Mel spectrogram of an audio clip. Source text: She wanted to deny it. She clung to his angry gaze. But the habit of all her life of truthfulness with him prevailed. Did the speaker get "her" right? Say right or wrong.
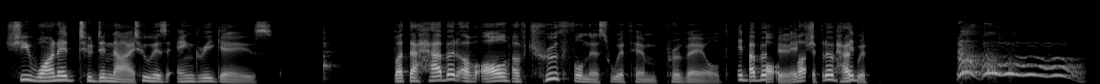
wrong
